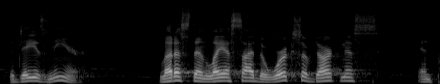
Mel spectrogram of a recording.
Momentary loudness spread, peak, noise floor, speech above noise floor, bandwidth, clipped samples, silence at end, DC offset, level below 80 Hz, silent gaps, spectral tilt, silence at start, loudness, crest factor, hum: 17 LU; -16 dBFS; -71 dBFS; 38 dB; 17.5 kHz; under 0.1%; 0.1 s; under 0.1%; -80 dBFS; none; -6 dB/octave; 0.1 s; -34 LUFS; 18 dB; none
